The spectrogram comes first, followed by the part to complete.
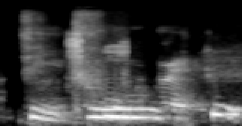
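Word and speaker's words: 起初: Cicu, terus CHU angin ya.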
